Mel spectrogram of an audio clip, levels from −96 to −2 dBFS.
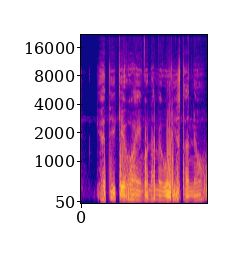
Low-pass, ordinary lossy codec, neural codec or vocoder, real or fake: none; none; vocoder, 44.1 kHz, 128 mel bands every 256 samples, BigVGAN v2; fake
